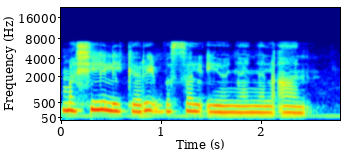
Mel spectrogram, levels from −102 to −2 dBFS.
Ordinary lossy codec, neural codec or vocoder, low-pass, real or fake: none; none; 7.2 kHz; real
